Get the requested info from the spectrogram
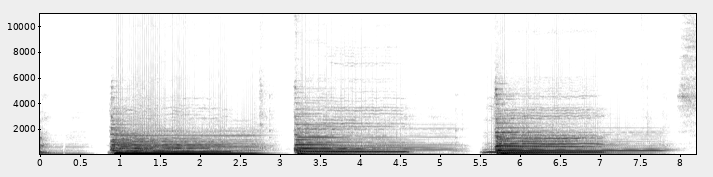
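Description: Yamaha PSR arranger keyboard in a piano voice playing three full chords, each with an octave in the bass. The chords step down the scale. Each is struck, held about two seconds while it fades, then released before the next.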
